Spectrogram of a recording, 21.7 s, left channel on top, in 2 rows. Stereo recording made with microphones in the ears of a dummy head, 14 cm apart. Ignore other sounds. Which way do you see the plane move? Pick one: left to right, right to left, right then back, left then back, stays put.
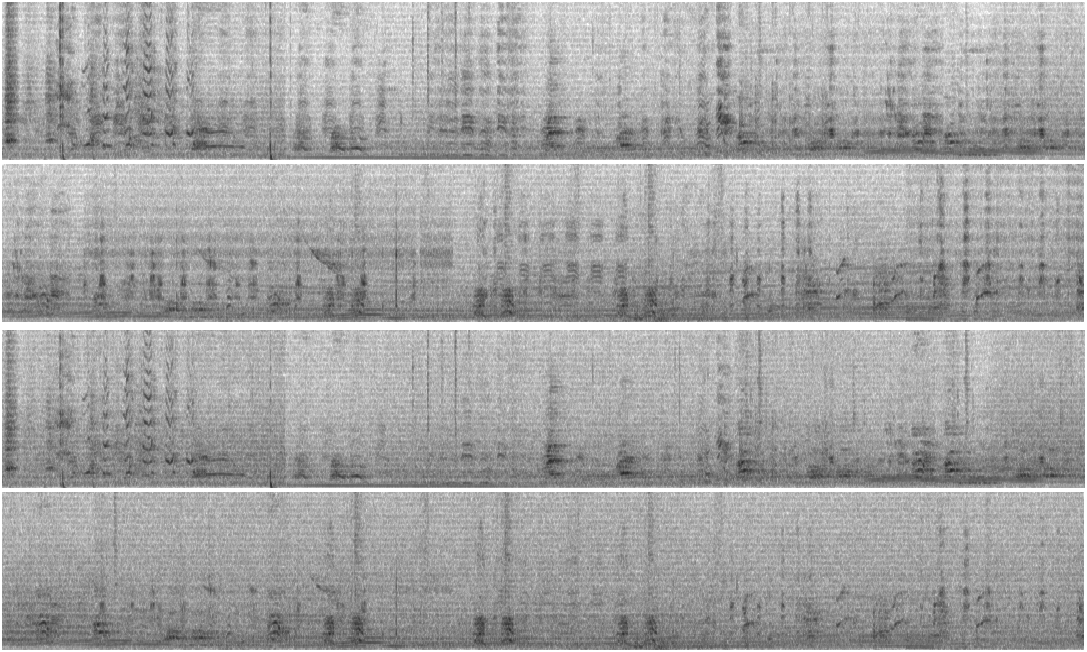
right to left.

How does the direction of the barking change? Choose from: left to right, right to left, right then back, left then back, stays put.
right then back.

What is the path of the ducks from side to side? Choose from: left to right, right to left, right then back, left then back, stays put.
stays put.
